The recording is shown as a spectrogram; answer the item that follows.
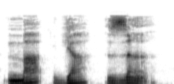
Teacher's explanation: you've got only one S between two vowels. Then you get the sound Z, alright? And then the ending here is IN, so it's nasal, it goes in your nose, and it's un.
